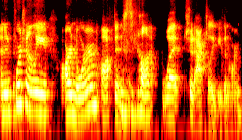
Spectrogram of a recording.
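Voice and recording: Speaking slowly, a woman uses a fairly high pitch and lively intonation.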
